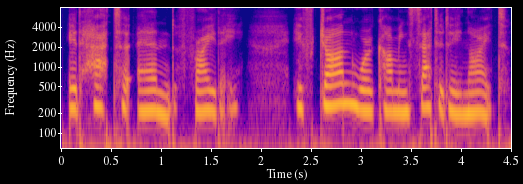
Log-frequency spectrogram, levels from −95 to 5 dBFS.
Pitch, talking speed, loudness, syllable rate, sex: 230 Hz, 145 wpm, -19 LUFS, 4.3 syllables/s, female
